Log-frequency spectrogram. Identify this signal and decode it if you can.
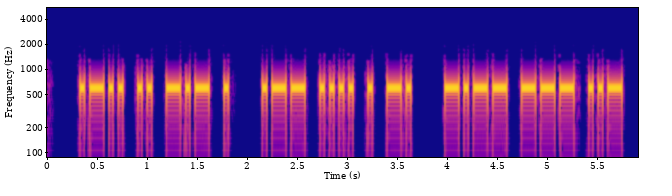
Morse code, heard as a keyed tone, about 25 wpm, 600 Hz. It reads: LIKE WHEN YOU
